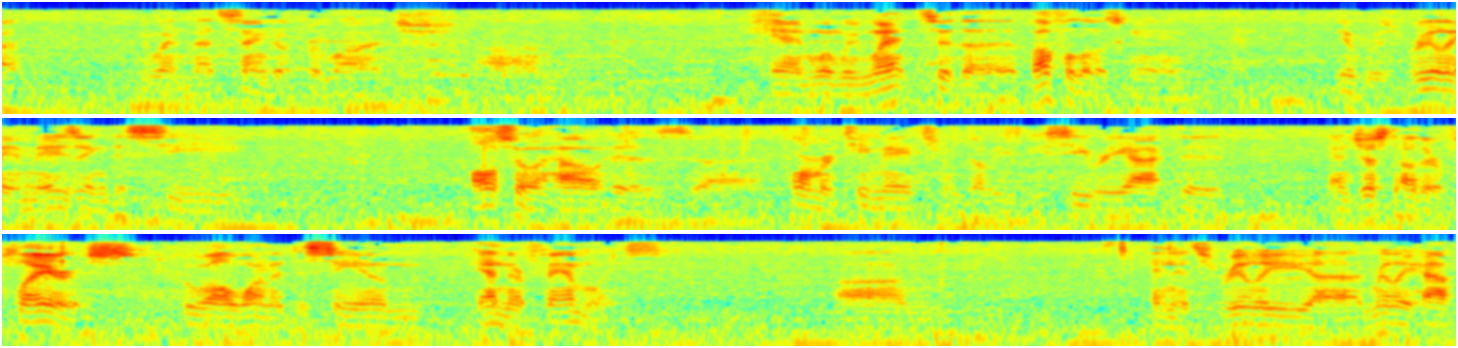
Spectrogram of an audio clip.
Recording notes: Live from the GM Meetings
